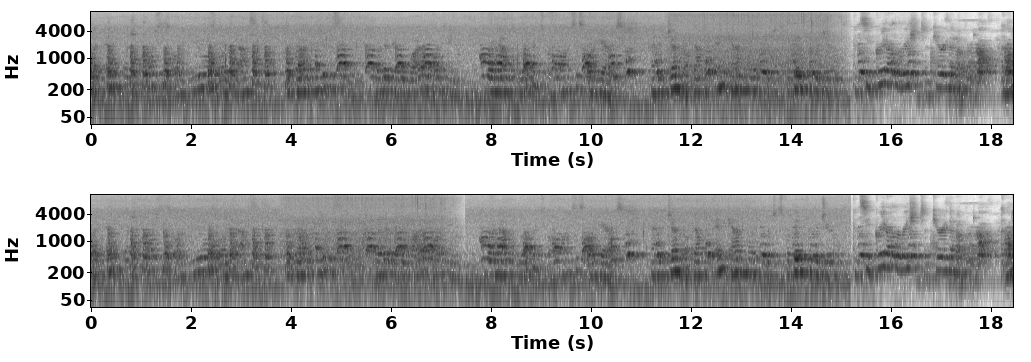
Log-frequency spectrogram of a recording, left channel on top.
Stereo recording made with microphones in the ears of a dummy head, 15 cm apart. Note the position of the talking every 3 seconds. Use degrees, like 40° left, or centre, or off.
50° left, 50° left, 40° left, 10° left, 30° right, 70° right.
